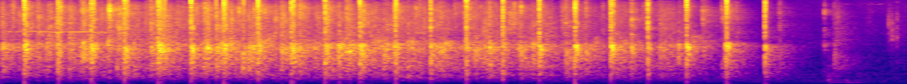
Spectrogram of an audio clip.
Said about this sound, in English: So a big round of applause for Stanford also.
